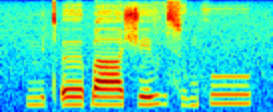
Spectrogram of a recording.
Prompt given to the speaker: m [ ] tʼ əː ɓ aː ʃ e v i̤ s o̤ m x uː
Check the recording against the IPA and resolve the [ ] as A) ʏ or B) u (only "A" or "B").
A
